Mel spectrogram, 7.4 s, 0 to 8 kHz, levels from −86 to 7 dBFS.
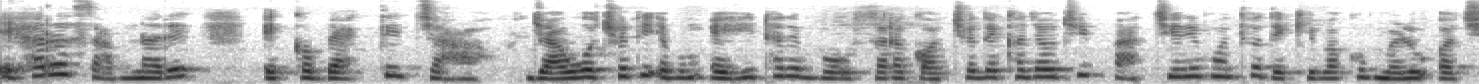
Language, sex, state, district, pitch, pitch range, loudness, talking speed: Odia, female, Odisha, Khordha, 240 Hz, 220-270 Hz, -18 LUFS, 155 wpm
